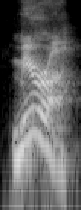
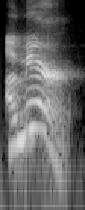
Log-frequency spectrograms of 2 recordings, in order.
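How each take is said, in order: First: "Mirror" in a Southern accent, said as one drawn syllable; Southern pronunciation. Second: Said in the usual way. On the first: Shown as a demonstration. Teaching the group how Southerners say Mirror. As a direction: say "Mirror" the Southern way, close to "mere". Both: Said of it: "you know what they say in the South?".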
